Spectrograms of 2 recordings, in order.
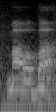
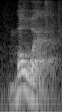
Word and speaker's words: Moab: of moab all right moab how do you say that in um hebrew it's like uh mawa it's not moab okay and moab is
